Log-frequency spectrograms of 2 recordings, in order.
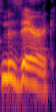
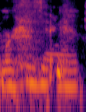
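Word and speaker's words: Mrázek: Mazarek, Beth. And Staylock, baby. If we learned anything from Gary Bettman, it's Mazarek, not Mrazek.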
